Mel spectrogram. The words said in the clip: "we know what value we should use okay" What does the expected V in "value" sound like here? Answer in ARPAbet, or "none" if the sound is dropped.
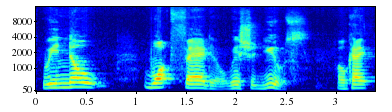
F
